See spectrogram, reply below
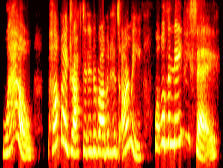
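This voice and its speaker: A woman's voice: high-pitched, very animated, normal speed, creaky, exaggerated voice. A woman playing a perky, literal-minded co-host in a 1940s-style radio show. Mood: amazed.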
